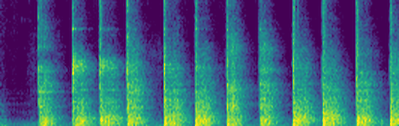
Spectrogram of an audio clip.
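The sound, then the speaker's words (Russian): A hammer bangs down on fish about eleven times in a quick, steady rhythm, each blow a loud, sharp whack with a short ringing tail, and no voices. “Берем молоток.”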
